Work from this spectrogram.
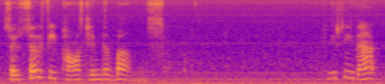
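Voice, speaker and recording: A woman's voice: high-pitched, slight background noise, rough recording. A woman with an English accent reading a storybook aloud as a teacher, expressively, with explaining asides and questions for young children.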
